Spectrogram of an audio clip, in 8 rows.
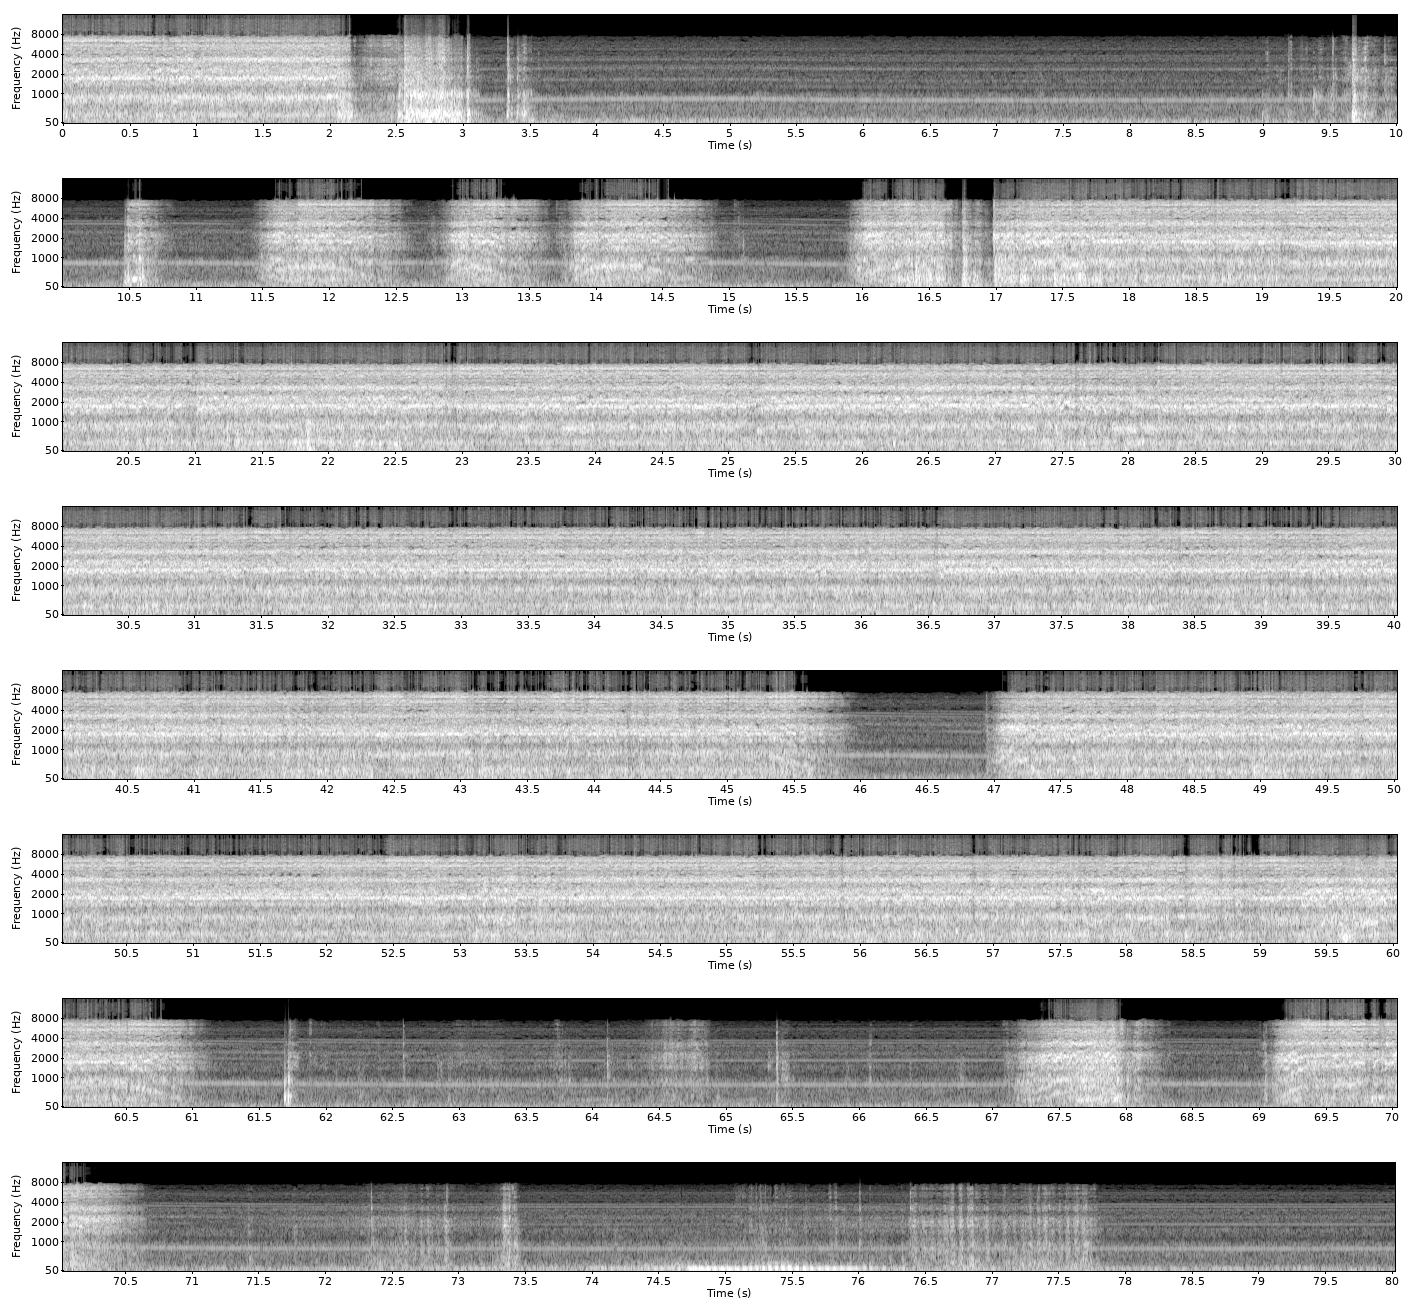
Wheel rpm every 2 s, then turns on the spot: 220, 30, 0, 0, 0, 30, 50, 30, 150, 230, 220, 230, 220, 210, 220, 230, 230, 230, 230, 230, 230, 230, 160, 90, 230, 230, 230, 230, 230, 220, 60, 0, 0, 40, 80, 30, 20, 0, 20, 0.
72-74 76-78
